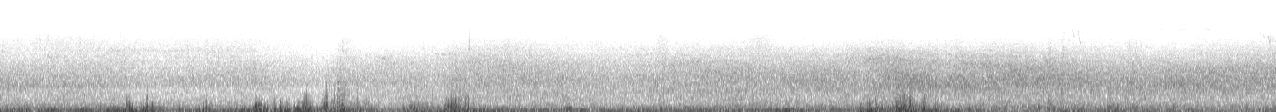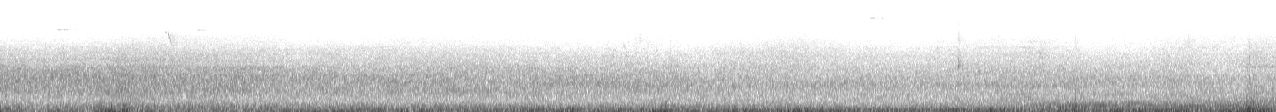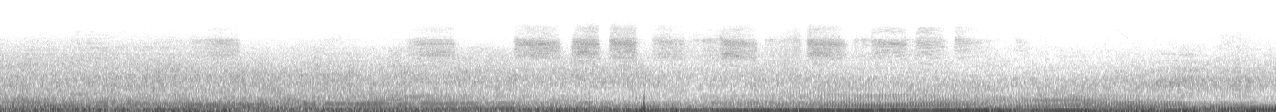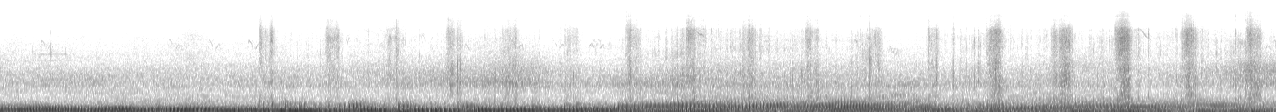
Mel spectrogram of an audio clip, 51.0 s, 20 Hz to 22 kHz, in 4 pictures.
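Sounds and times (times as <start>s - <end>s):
motor vehicle engine hum: 0.0s - 51.0s
low rumble: 39.6s - 46.4s.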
